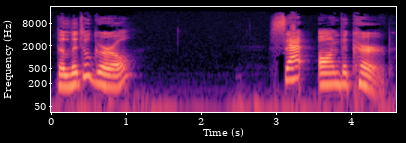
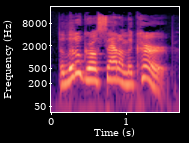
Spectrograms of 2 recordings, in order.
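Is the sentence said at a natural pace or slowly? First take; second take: slowly; natural pace. First: The sentence is said slowly and carefully. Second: The sentence is said at a natural speed. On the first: "this time repeat after me" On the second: "the last time at a regular pace"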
